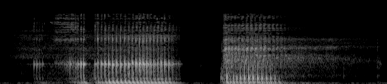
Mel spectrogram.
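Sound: voice imitating snoring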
